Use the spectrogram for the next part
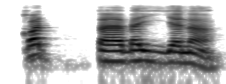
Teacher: Qad masuk pada huruf ta terus tapi tidak dengung. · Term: idgham tidak dengung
